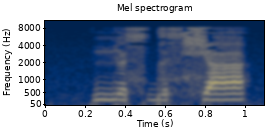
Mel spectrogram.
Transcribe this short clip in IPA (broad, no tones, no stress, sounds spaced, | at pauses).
ɲ œ s ɡ ə s ɕ a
